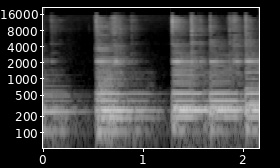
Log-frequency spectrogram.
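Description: Nylon-string classical guitar played fingerstyle, chord after chord: a ringing chord fades, then a new chord is plucked about half a second in and another just after a second, each ringing out briefly before the next.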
